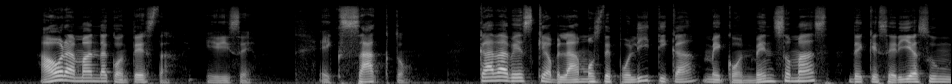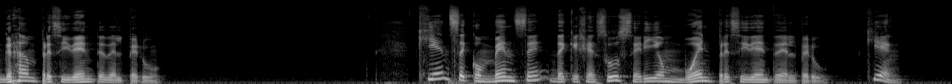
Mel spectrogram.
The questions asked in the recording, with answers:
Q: ¿Quién se convence de que Jesús sería un buen presidente del Perú?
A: Amanda. Amanda se convence de que Jesús sería un buen presidente del Perú.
